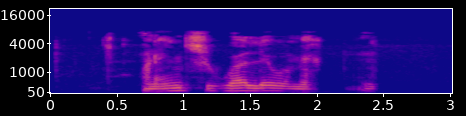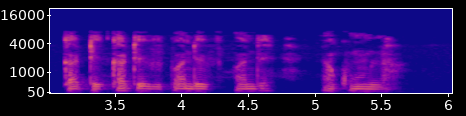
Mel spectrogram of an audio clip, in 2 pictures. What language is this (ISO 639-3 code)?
swa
